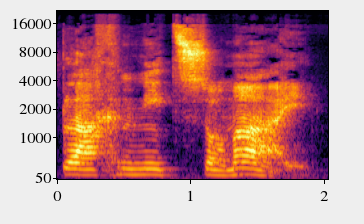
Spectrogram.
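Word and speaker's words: σπλαγχνίζομαι: aprendan están listos si el verbo tener compasión se dice en griego es planit so may sí a ver repitámoslo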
